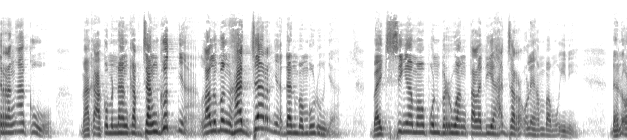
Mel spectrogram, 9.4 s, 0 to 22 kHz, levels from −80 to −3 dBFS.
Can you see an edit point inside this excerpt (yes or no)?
no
